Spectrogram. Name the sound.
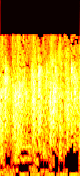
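audience clapping hands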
